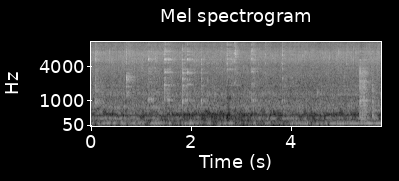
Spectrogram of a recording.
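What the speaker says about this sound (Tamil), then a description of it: "இப்போ அரைச்ச மிளகாய் போடுறேன்." Ground chili paste sizzles and fries in a hot pan while being stirred, a steady close crackling hiss with light scraping clatters throughout.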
